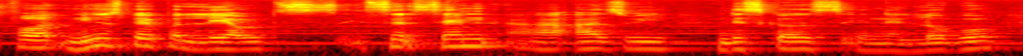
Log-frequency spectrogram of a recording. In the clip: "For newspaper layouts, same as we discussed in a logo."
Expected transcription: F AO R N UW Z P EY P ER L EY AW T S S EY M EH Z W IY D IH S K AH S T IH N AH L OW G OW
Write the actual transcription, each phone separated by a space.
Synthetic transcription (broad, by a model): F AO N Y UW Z P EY P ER L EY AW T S S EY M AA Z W IY D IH S K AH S IH N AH L OW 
